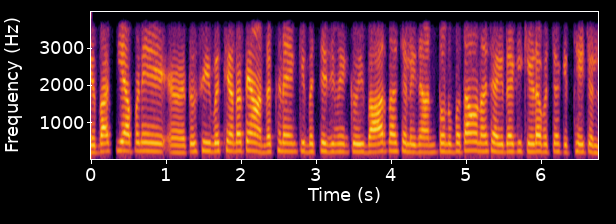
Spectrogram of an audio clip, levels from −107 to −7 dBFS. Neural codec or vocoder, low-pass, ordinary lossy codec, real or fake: none; 3.6 kHz; none; real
